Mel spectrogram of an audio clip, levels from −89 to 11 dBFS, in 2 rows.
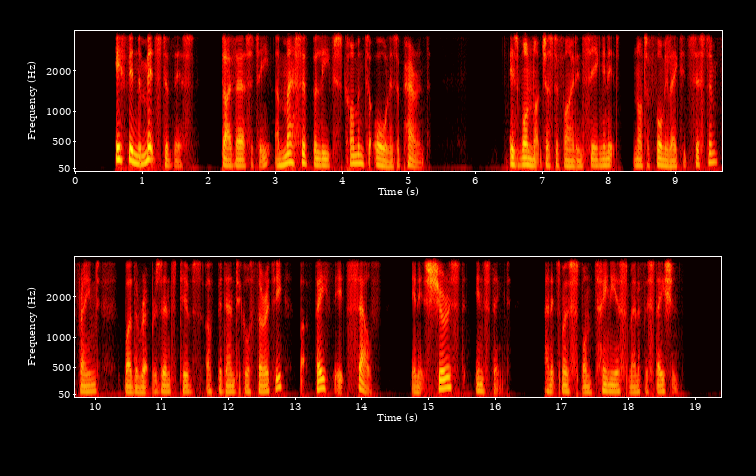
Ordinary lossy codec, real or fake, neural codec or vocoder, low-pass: Opus, 64 kbps; fake; codec, 16 kHz, 0.7 kbps, FocalCodec; 3.6 kHz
